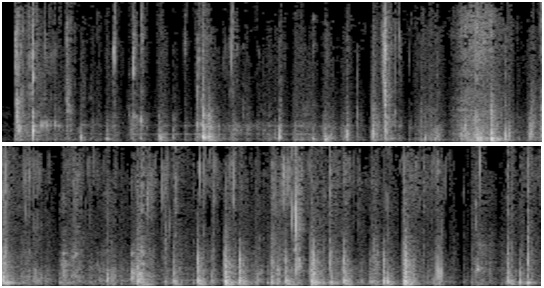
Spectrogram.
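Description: Eating sounds of two people taking chicken curry and rice by hand: irregular wet chewing and mouth smacks with the squish of fingers working rice and curry, a quick run of small clicks throughout.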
